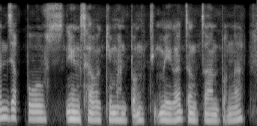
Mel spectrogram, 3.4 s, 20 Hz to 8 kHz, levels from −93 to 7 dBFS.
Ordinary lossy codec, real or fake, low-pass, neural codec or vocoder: none; fake; 7.2 kHz; codec, 24 kHz, 3.1 kbps, DualCodec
